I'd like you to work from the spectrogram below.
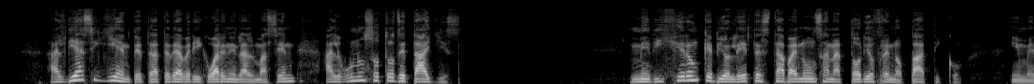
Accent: Mexican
